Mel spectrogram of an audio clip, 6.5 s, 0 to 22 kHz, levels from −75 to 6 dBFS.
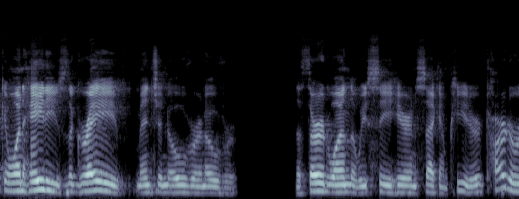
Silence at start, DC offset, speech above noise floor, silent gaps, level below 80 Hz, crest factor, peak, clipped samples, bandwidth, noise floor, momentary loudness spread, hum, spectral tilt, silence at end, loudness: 0 s; under 0.1%; over 70 dB; 3.10-3.69 s; -68 dBFS; 18 dB; -4 dBFS; under 0.1%; 9.8 kHz; under -90 dBFS; 12 LU; none; -5.5 dB/octave; 0 s; -20 LUFS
